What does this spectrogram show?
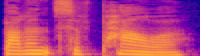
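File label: "balance of power", British English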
